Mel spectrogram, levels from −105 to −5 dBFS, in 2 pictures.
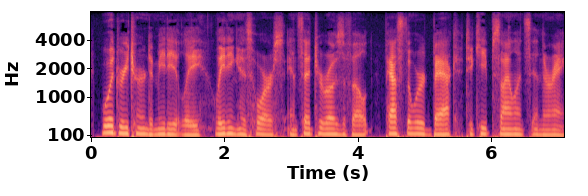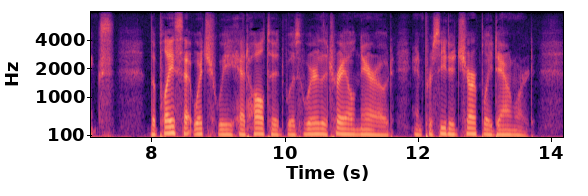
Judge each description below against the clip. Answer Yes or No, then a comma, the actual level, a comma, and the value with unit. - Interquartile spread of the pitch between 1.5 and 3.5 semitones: Yes, narrow, 2.6 semitones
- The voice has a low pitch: Yes, low, 120 Hz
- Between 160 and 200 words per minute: No, average, 150 wpm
